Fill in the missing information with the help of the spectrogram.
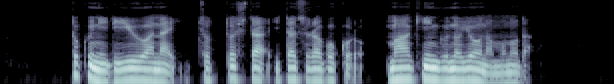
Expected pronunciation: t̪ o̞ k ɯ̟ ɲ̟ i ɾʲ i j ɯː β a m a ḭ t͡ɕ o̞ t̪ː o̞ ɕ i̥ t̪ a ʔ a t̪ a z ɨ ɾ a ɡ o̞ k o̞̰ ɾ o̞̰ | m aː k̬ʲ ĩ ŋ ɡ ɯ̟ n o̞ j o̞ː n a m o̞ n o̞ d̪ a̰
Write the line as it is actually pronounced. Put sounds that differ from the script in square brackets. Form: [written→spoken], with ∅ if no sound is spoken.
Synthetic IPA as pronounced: t̪ o̞ k ɯ̟ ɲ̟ i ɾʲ i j ɯː β a [m→n] a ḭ t͡ɕ o̞ t̪ː o̞ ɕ i̥ t̪ a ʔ [a→i] t̪ a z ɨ ɾ a ɡ o̞ k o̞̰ ɾ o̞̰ | m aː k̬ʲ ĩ ŋ ɡ ɯ̟ n o̞ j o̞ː n a m o̞ n o̞ d̪ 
